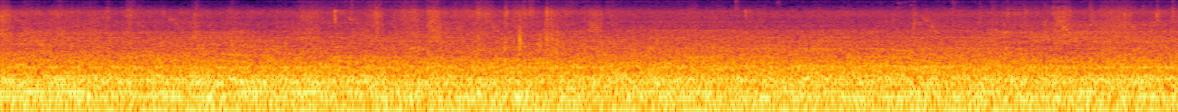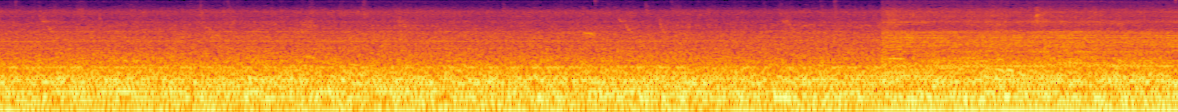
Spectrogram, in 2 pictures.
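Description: Passenger train running, heard from an open door of one of its coaches: a steady mix of wheel noise on the rails and wind, over a low hum. Near the end a higher sound joins in.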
